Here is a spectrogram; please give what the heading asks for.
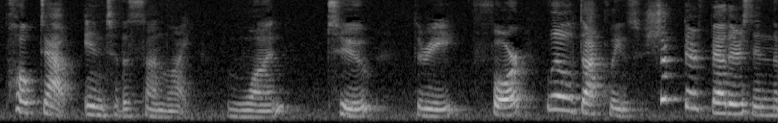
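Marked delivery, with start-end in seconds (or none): none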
